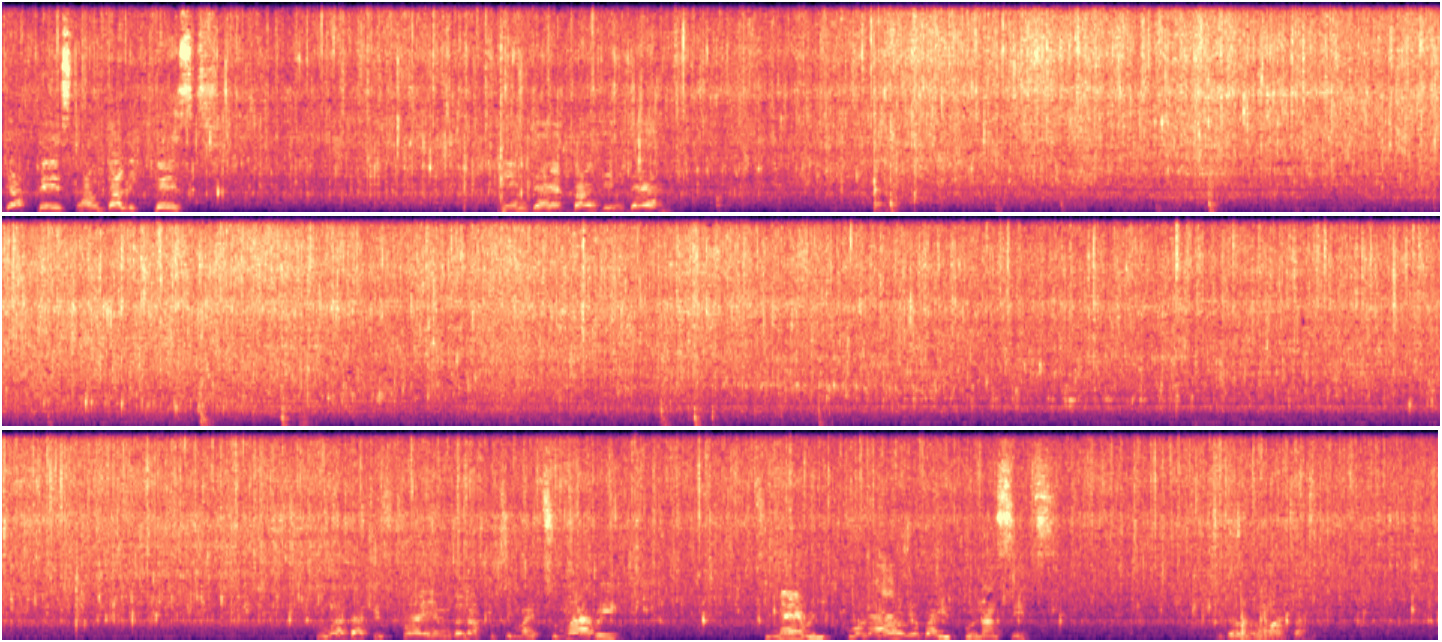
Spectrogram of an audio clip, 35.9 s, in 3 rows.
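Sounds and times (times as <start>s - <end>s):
food sizzling in hot oil: 0.0s - 35.9s
spatula knocking against pan: 13.6s - 14.6s.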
